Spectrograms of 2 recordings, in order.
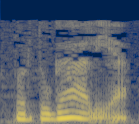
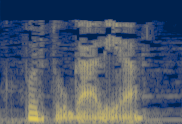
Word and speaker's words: Portugalija: Nedopustivo je u istoj pisanoj ili govornoj celini koristiti čas jedan, čas drugi oblik i duži izgovarati sa dugosilaznim akcentom na trećem slogu Portugalija umjesto pravilnog Portugalija.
